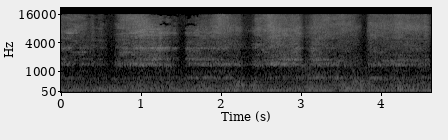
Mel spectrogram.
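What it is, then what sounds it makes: Plastic hair straightener. Long painted nails tap and rub the hollow body of a black plastic flat iron (hair straightener) with metal-coloured plates, held close to the microphone. The result is a steady, bright, scratchy rubbing that swells and dips in repeated strokes over a faint low hum.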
